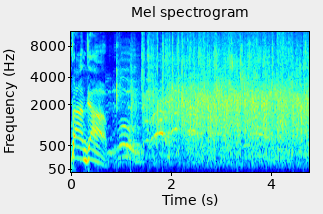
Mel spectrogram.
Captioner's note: audience applauding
